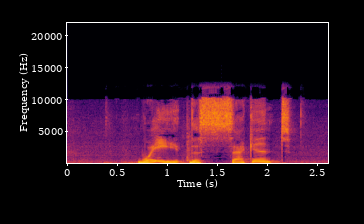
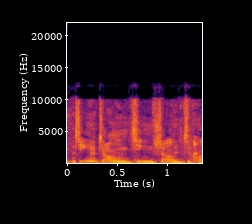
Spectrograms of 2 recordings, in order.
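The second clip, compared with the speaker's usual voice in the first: high, sing-song mock Chinese; hammed-up fake Chinese syllables; 6 semitones higher than usual. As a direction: crude parody of Chinese in a higher voice. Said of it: "Can you do it in Chinese?".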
